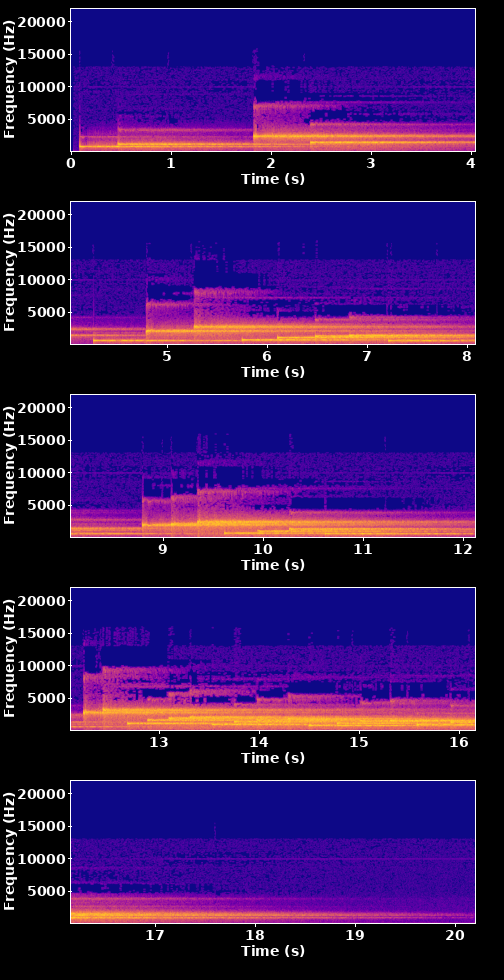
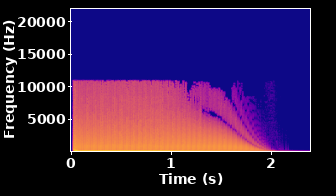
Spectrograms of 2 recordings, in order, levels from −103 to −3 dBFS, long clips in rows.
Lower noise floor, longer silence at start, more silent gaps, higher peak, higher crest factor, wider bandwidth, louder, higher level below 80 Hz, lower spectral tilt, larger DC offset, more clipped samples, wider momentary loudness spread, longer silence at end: first, -60 dBFS vs -37 dBFS; about the same, 0.1 s vs 0 s; neither; about the same, 0 dBFS vs 0 dBFS; first, 16 dB vs 10 dB; about the same, 10 kHz vs 11 kHz; about the same, -15 LUFS vs -14 LUFS; second, -64 dBFS vs -10 dBFS; second, -2 dB/octave vs -5 dB/octave; neither; neither; about the same, 13 LU vs 14 LU; first, 1.35 s vs 0.4 s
